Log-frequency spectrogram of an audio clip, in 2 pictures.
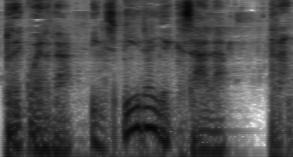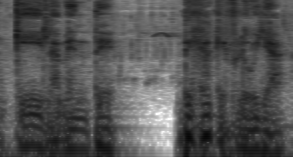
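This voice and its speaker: A man from narrating a guided meditation in a slow, calm, soothing and deliberate way. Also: rumbling low, vocal fry, a little hiss or hum.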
